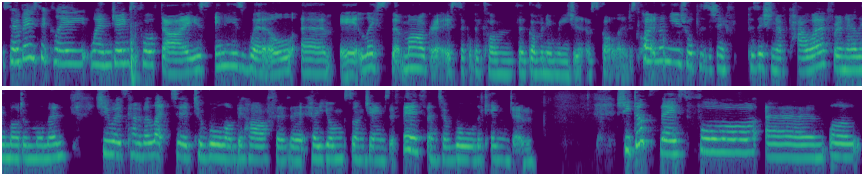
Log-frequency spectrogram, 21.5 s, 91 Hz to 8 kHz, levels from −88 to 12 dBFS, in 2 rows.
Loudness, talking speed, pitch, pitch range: -25 LUFS, 170 wpm, 225 Hz, 205-285 Hz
